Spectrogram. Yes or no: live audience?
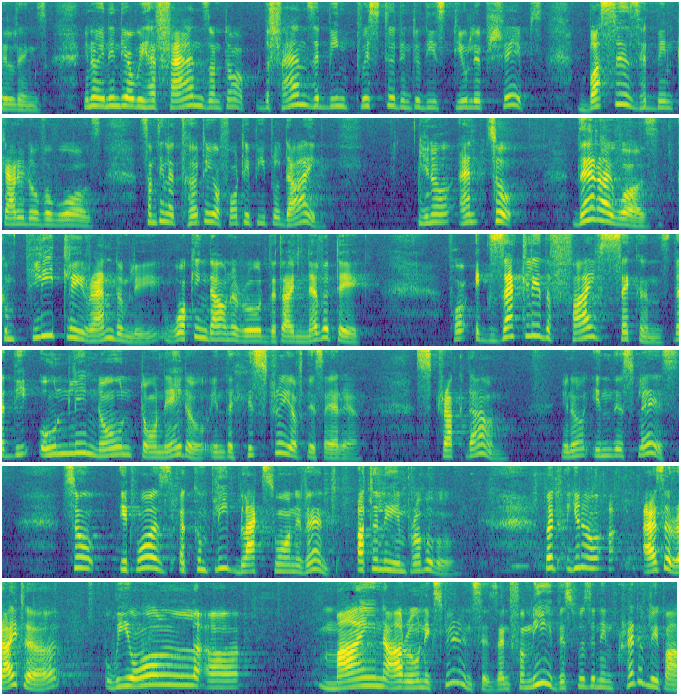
yes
